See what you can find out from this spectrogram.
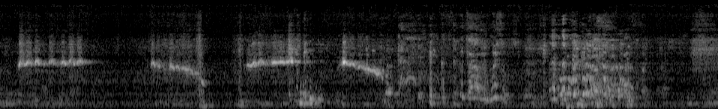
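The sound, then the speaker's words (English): A person whistles four times in quick succession, steady notes alternating with falling glides, imitating the whistle of a dove's wings as it begins and ends flight, with chuckling and voices mixed in. “The wings of a dove. It's whistling.”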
